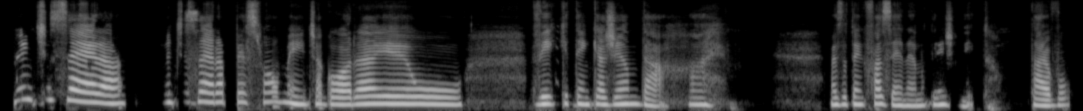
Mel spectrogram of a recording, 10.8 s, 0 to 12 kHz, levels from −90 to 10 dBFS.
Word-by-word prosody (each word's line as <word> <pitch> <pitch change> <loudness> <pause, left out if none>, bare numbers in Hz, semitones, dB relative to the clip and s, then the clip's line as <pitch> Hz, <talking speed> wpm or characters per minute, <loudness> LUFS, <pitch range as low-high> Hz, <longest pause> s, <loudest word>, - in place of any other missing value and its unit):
Antes 355 0 -7
era 280 -7 +5 0.5
antes 275 0 -9
era 280 -1 +1
pessoalmente, 270 -5 -2
agora 215 +2 +3
eu 225 -2 +3 0.7
vi 220 +1 +2
que 240 +2 -8
tem 215 0 0
que 220 0 -4
agendar, 215 -4 0 0.2
ai! 210 -1 -1 1.2
Mas 205 0 -1
eu 215 - -2
tenho 220 -1 0
que - - -18
fazer, 200 -5 -1
né, 175 0 -1
não 180 - -2
tem 210 -1 0 0.2
jeito, 160 - -12 0.3
tá, 185 -2 0
eu 175 - +2
vou 190 +2 -7
225 Hz, 140 wpm, -22 LUFS, 210-250 Hz, 1.2 s, era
